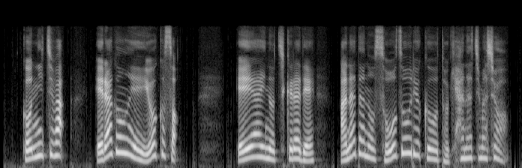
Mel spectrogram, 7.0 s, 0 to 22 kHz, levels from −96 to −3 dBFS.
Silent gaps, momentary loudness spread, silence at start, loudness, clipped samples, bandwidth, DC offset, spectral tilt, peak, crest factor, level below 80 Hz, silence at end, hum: 4.45-4.49 s; 9 LU; 0.3 s; -21 LUFS; under 0.1%; 12 kHz; under 0.1%; -3.5 dB/octave; -2 dBFS; 20 dB; -62 dBFS; 0.2 s; none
